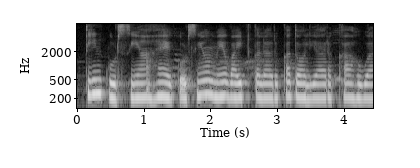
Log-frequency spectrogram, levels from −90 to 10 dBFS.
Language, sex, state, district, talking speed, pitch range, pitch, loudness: Hindi, female, Jharkhand, Ranchi, 160 wpm, 200-220 Hz, 205 Hz, -14 LUFS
